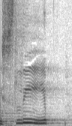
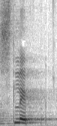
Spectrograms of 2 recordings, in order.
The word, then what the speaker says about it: sleep: mountain, instead of saying, I sleep, pag sinabi mong slip, para mong sinabing, hindi ka natutulog sa bundok, kundi nadulas ka. Nadulas ka sa bundok. Kaya guys, importante, enunciate natin, enunciate, meaning to say, bigkasin natin ng tama ang long E sound at ang short I sound.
